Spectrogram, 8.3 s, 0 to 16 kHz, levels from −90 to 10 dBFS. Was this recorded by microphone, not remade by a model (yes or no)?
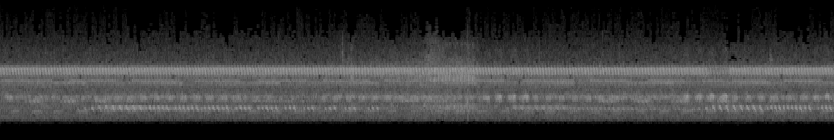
yes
